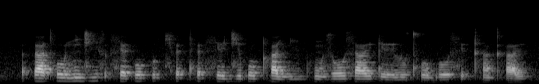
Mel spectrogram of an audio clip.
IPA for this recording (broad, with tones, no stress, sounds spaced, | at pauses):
θ ä˨ tʰ o˦˨ ʊ̯ n ĩ˦˨ d͡ʑ i˦ sʰ ʊ˦ ʔ s ɛ˨ k o˦ k ʊ˦ ʔ t͡ɕʰ ɛ˦ ʔ tʰ ɛ˦ ʔ s e˦ d͡ʑ e˦˨ p o˦˨ ʊ̯ kʰ a˦˨ ɪ̯ ɲ i˨ pʰ ũ˨ z o˦ ʊ̯ sʰ a˦ ɪ̯ t e˨ ɪ̯ l u˨ tʰ o˨ b o˦ ʊ̯ sʰ ɪ˦ ʔ kʰ ã˦ kʰ a˨ ɪ̯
